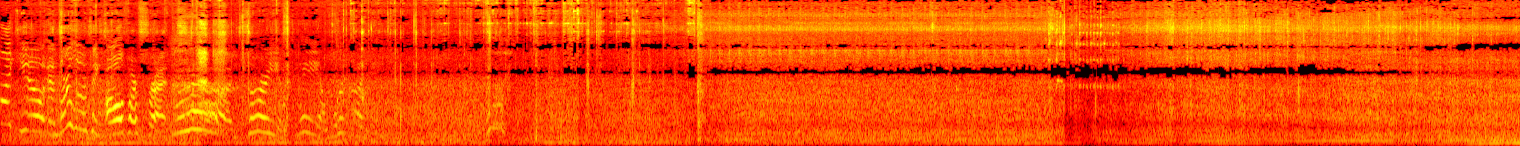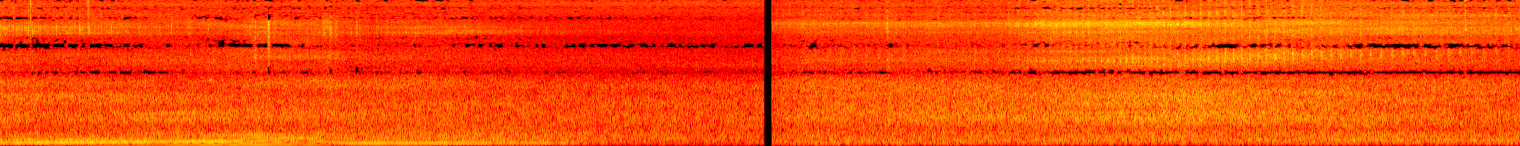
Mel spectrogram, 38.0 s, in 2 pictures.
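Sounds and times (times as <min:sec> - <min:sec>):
car engine running: 0:03.1 - 0:13.1.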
